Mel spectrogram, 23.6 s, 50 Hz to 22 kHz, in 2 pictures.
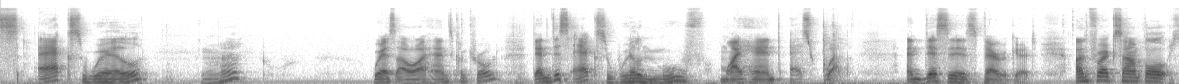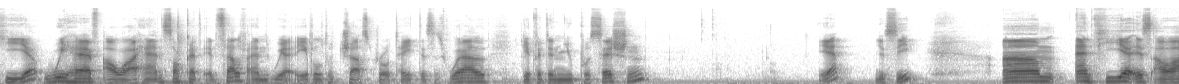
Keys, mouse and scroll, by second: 4.5 click, 5.1-5.6 middle drag, 5.6 g, 10.5 click, 11.4 g, 14.1-14.7 middle drag, 14.7 r, 16.3-16.9 middle drag, 16.9 r, 19.1-19.4 scroll down 1, 19.4-22.4 middle drag, 22.5 click.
